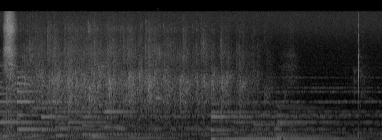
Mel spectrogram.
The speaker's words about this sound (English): Somebody give me a hand clap.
